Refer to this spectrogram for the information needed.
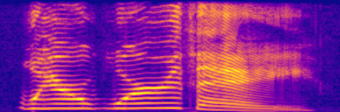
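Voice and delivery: high, slow, drawn-out worry; frantic searching. A narrator's reading. Jack gropes in sand for glasses, high anxious wail. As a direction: voice his rising panic.

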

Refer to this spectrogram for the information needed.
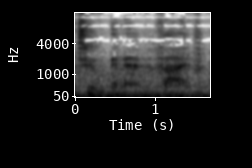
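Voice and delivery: counting under his breath in a whisper; whispering numbers while working them out. Real, not acted. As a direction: whisper the numbers to yourself, slowing.

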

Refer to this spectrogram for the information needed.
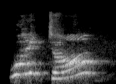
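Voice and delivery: high, loud cry of surprise; storyteller's astonished boy; great surprise. A narrator's reading. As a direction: exclaim it in astonishment. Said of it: "he cried in great surprise".

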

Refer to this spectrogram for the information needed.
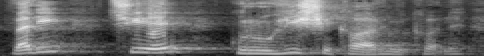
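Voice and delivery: usual speaking voice

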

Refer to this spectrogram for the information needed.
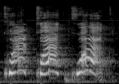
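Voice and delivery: high loud quacking; duck call. Acted. Papa Duck calling his ducklings, high quacks. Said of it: "Papa Duck called".

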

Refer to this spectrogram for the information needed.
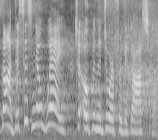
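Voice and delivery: loud, laughing pushback at God; laughing protest. Retold or imitated.

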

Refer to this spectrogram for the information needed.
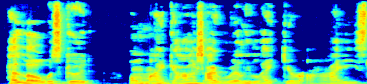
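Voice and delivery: imitating his friend, soft and low-energy; mock timid greeting. Coach mimicking how friend approaches girls, mock timid. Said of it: "Don't come in this bitch be like".

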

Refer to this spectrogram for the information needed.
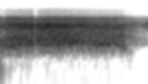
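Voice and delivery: long breathy exhale sigh; release sigh. Shown as a demonstration. Teacher sighing out breath for kids. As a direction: let it all out in a sigh. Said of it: "Let it go".

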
